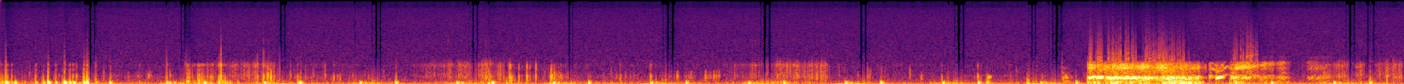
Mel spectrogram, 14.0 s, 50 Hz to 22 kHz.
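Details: Stethoscope on the belly while lying down, after drinking cola and swallowing Mentos (not the full 1.5 L finished): muffled low rumbling and throbbing, heartbeat audible, louder gurgle near the end; active bowel sounds.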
